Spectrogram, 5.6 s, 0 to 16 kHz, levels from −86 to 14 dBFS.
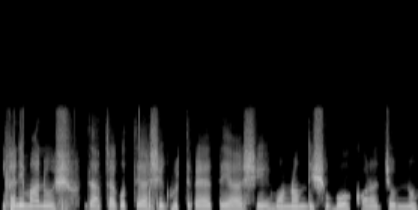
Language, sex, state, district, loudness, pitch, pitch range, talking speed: Bengali, female, West Bengal, Jhargram, -18 LUFS, 195 Hz, 185-205 Hz, 140 wpm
